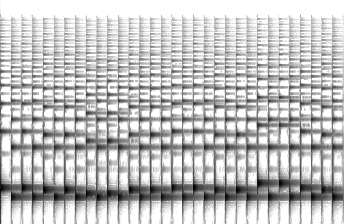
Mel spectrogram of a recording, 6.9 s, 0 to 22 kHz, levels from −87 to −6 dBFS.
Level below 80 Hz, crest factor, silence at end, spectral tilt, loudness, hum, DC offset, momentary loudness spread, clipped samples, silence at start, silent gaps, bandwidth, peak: -70 dBFS; 16 dB; 0.05 s; 1 dB/octave; -16 LUFS; none; under 0.1%; 2 LU; under 0.1%; 0 s; none; 16.5 kHz; 0 dBFS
